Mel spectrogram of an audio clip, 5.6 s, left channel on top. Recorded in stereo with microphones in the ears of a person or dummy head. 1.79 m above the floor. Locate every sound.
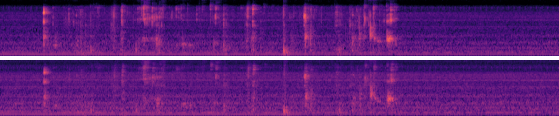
0.4 s chewing: 45° left (ahead or behind), 0.6 m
